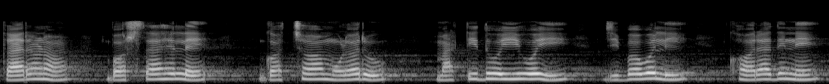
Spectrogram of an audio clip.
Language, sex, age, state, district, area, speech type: Odia, female, 18-30, Odisha, Nayagarh, rural, spontaneous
